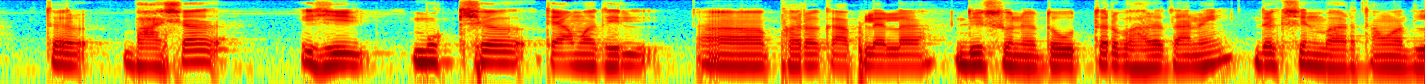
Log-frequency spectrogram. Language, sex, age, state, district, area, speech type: Marathi, male, 18-30, Maharashtra, Buldhana, rural, spontaneous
